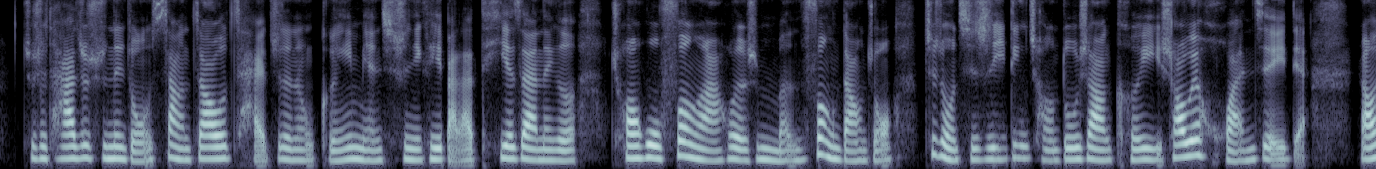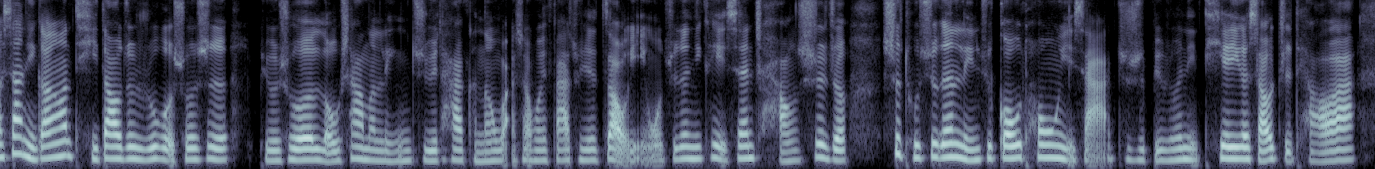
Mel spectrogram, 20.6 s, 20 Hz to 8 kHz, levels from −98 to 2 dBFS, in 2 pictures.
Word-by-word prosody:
就 215 - -8
是 210 - 0
它 210 +1 +2
就 220 +1 0
是 215 0 -4
那 210 0 +3
种 165 -4 -3
橡 200 0 -1
胶 205 +1 +5
材 215 - -5
质 205 - -7
的 195 - 0
那 185 - -3
种 185 - -6
隔 175 - -7
音 195 +3 0
棉， 180 -3 -1
其 185 - -6
实 200 - -2
你 190 - +1
可 195 +2 -5
以 - - +5
把 - - -2
它 - - 0
贴 215 -2 0
在 205 -2 +5
那 185 0 -1
个 180 0 -1 0.2
窗 215 -1 +4
户 225 -1 +6
缝 235 +3 +3
啊 180 -3 +1
或 205 +2 +1
者 185 - +2
是 200 - -5
门 180 -2 -2
缝 225 +1 +2
当 170 0 -1
中， - - -4 0.2
这 285 - -6
种 210 -7 +3
其 190 +1 -4
实 200 +1 -1
一 195 - -6
定 220 -1 -6
程 180 -4 -7
度 195 +1 +2
上 195 -3 +2
可 185 0 -4
以 195 0 0
稍 230 0 +4
微 260 +2 +7
缓 180 -7 -3
解 100 - -1
一 100 - -2
点。 - - -8 0.4
然 200 - +4
后 205 - +6
像 295 +6 +3
你 225 - +4
刚 215 +3 +3
刚 255 +2 +3
提 200 - -5
到， 210 0 +5
就 205 0 +1
是 - - 0
如 200 +2 +1
果 195 - 0
说 195 0 -2
是， 195 -1 -1 0.2
比 - - -12
如 175 - -1
说 190 +1 +4
楼 165 -3 -1
上 205 +3 -2
的 185 - -3
邻 170 0 -6
居， 175 -1 -5
他 185 0 -3
可 165 -1 -13
能 165 +1 -5
晚 175 - -5
上 - - -6
会 180 - -4
发 180 0 -4
出 185 0 -9
一 - - -3
些 185 - -3
噪 205 +3 +2
音， 210 0 -8
我 - - -6
觉 - - -12
得 210 - 0
你 205 0 -1
可 225 +2 -6
以 215 - -1
先 215 -1 0
尝 170 -6 -6
试 230 +5 -2
着 185 -4 +1 0.2
试 300 - -2
图 230 - -3
去 225 +2 -1
跟 235 0 +4
邻 190 -2 +1
居 215 - -4
沟 215 +1 +5
通 230 -1 +1
一 200 - 0
下， - - -4
就 200 -2 -14
是 185 - -9
比 175 -1 -8
如 180 - -6
说 190 +1 -2
你 195 0 -1
贴 210 +1 +1
一 - - +6
个 205 - +5
小 180 -2 +3
纸 180 -5 -8
条 165 - -11
啊， 175 +4 +2
195 Hz, 360 characters per minute, -24 LUFS, 185-215 Hz, 0.4 s, 微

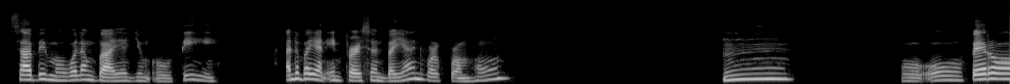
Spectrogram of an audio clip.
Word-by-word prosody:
Sabi 220 +1 +5
mo 190 -5 -3
walang 210 +1 0
bayad 170 -2 +2
yung 165 0 -8
OT. 140 -1 -10 1.1
Ano 230 +6 +4
ba 255 - +4
'yan, 220 -4 +3
in 190 -1 -4
person 175 0 +1
ba 160 +1 -1
'yan, 245 +8 0
work 175 -7 -5
from 150 -1 -3
home? 245 +9 -4 2.1
Hmm. 245 +4 +2 1.1
Oo. 185 +6 -5
Pero 245 +3 +8
195 Hz, 115 wpm, -24 LUFS, 170-235 Hz, 2.1 s, Pero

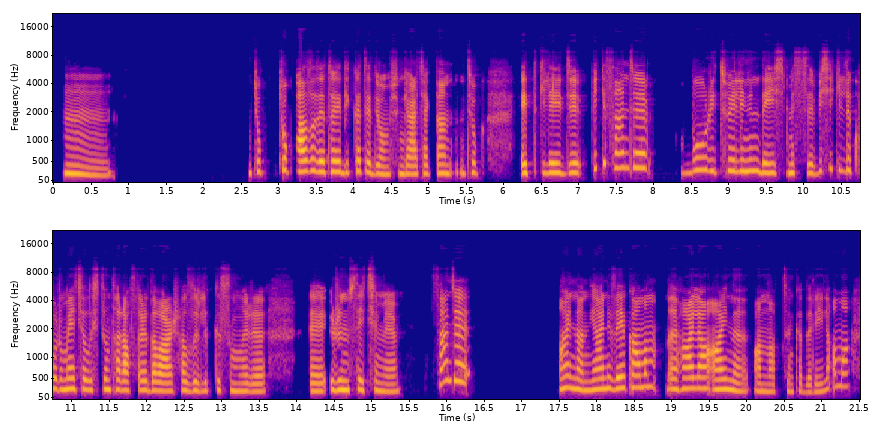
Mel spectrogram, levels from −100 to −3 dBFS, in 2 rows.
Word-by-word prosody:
Hımm. 185 -6 -1 1.9
Çok 250 0 -4 0.2
çok 285 -4 -3
fazla 260 +2 +6
detaya 250 -1 +4
dikkat 245 +2 -1
ediyormuşsun 200 -2 -2
gerçekten, 200 +1 0 0.2
çok 230 -2 -5 0.5
etkileyici. 225 0 +2
Peki 345 +8 -3
sence 345 -2 0 0.4
bu 280 +8 -3
ritüelinin 265 0 0
değişmesi 220 -2 -1
bir - - -5
şekilde 295 -1 -4
korumaya 250 -1 +1
çalıştığın 235 0 -1
tarafları 220 -1 +1
da 210 0 +3
var. 195 -1 +4
Hazırlık 205 -1 -3
kısımları, 190 -3 -3 0.6
eee, 190 -1 0
ürün 225 0 +4
seçimi. 200 -5 -2 0.4
Sence 440 +5 +1 1.3
Aynen, 245 -4 +2
yani, 245 +4 +2
zevk 265 +4 +3
alman 290 +1 +2
hâlâ 255 +2 +4
aynı 235 -4 +3
anlattığın 180 0 -5
kadarıyla 180 +4 -7
ama 305 0 -3
225 Hz, 105 wpm, -23 LUFS, 200-260 Hz, 1.9 s, fazla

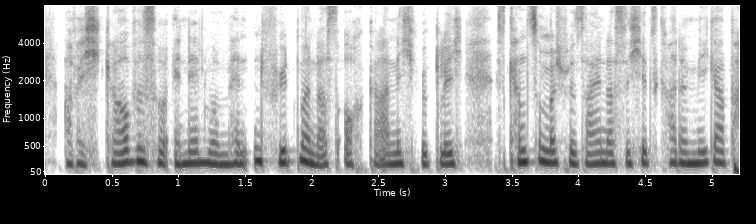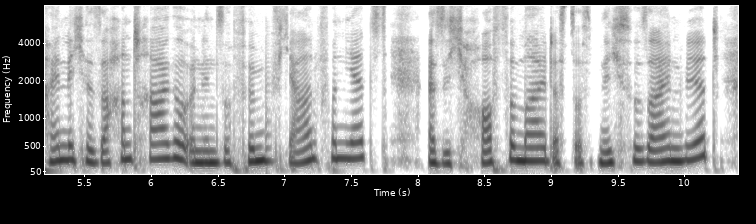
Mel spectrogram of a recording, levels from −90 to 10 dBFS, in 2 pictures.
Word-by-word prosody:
Aber 190 0 -6
ich 180 - -5
glaube 210 +4 +2
so, 205 -1 -2
in 185 0 -1
den 200 +1 +3
Momenten 190 +4 +1
fühlt 220 -1 -2
man 230 -6 +5
das 180 +2 -5
auch 190 -2 -7
gar - - -6
nicht 190 +1 -1
wirklich. 185 0 -3 0.2
Es - - -9
kann 215 - +3
zum 225 +1 +3
Beispiel 205 -1 +1
sein, 190 +1 -1
dass 190 0 -5
ich 195 - -5
jetzt 205 -1 -5
gerade 210 -2 -2
mega-peinliche 225 +4 +1
Sachen 210 +6 -2
trage 275 0 -1
und 210 -1 +3
in 210 0 +6
so 210 0 -1
5 235 0 +4
Jahren 235 +7 -2
von 285 0 -2
jetzt 285 +1 -4 0.3
also, 205 -2 +1
ich 190 - -8
hoffe 215 +6 -1
mal, 240 0 +5
dass 205 -4 -6
das 215 +1 -10
nicht 210 0 +1
so 235 - -2
sein 230 +1 +3
wird, 290 +6 -2
210 Hz, 250 wpm, -23 LUFS, 195-235 Hz, 0.3 s, in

